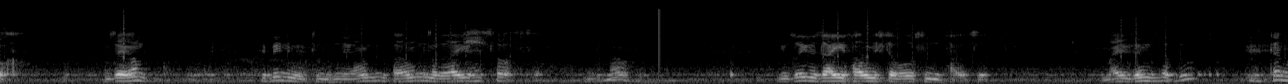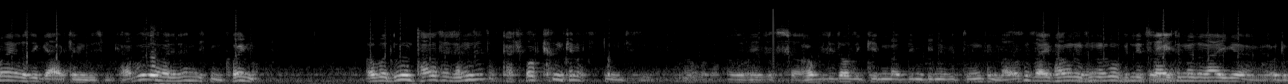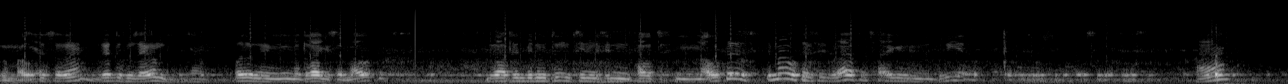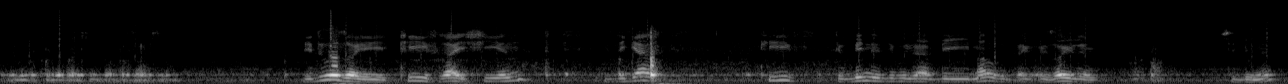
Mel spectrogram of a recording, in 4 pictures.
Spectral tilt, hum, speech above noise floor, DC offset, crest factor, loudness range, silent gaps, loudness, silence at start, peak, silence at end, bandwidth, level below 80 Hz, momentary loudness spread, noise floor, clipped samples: -7.5 dB/octave; none; 24 dB; under 0.1%; 26 dB; 10 LU; none; -29 LUFS; 0 s; -4 dBFS; 0.1 s; 12.5 kHz; -64 dBFS; 20 LU; -53 dBFS; under 0.1%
